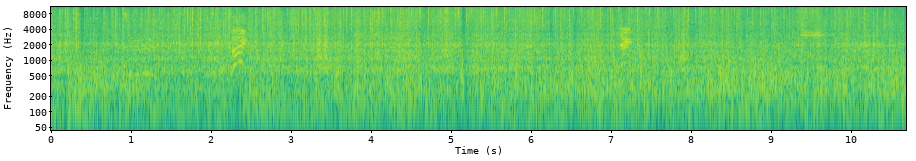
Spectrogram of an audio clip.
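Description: Wooden cart wheels rumble and rattle over a road.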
